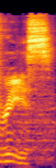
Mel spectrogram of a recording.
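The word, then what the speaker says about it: Rhys: forever no I refuse it is Reese just like how it is shine on or how it is uh uh what's his name I need to remember these names uh zyark or less not Lefty maybe that is because it's English is a busted language because we ignored the Welsh possibly possibly all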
